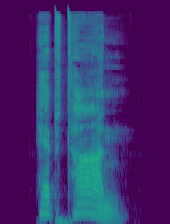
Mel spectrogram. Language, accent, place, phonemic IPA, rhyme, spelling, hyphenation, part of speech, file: German, Germany, Berlin, /hɛpˈtaːn/, -aːn, Heptan, Hep‧tan, noun, De-Heptan.ogg
- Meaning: heptane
